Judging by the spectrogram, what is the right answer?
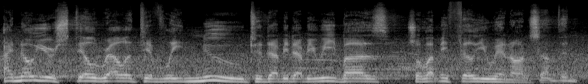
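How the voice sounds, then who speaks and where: An actor playing an arrogant, menacing wrestling boss in a video game, laying down the law in a condescending, commanding way. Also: male voice, mid-range voice, moderate pace, gravelly, loud music behind the voice, natural voice.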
